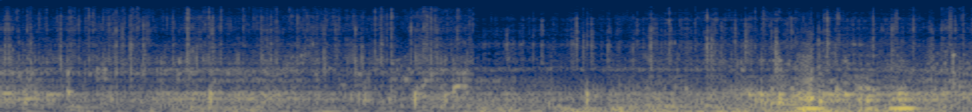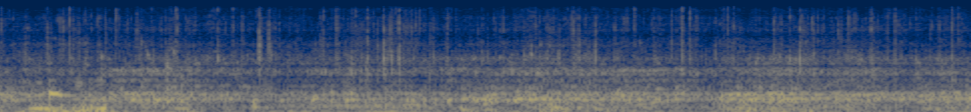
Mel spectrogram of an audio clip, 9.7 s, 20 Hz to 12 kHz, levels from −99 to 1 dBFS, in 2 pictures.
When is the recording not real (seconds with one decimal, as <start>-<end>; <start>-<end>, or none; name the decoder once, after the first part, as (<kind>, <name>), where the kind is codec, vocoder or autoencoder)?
4.3-5.0 (vocoder, Vocos)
